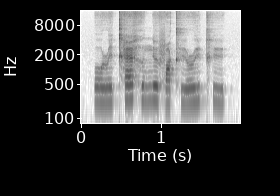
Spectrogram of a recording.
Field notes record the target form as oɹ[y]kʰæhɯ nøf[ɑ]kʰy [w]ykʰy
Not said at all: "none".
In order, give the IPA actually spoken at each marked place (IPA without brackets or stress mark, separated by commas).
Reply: e, ɑ, ɹ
